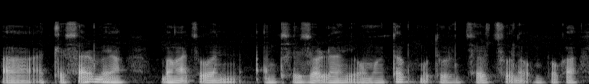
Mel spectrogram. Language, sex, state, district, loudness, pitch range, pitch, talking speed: Mizo, male, Mizoram, Aizawl, -23 LUFS, 90-105 Hz, 95 Hz, 245 wpm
